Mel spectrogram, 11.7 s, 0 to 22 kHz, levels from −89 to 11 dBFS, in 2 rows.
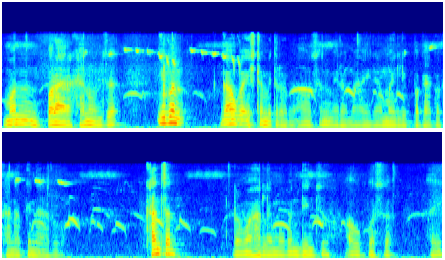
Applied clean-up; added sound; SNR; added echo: none; Bird; 11 dB; none.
